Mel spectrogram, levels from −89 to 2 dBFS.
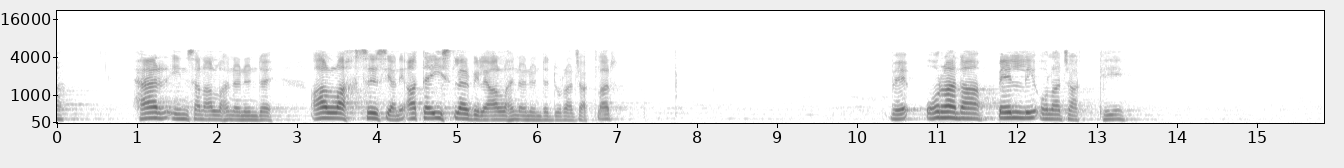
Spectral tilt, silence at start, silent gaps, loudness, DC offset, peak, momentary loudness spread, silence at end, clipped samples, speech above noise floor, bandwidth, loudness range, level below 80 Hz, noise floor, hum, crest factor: -5 dB/octave; 0 s; none; -44 LUFS; under 0.1%; -24 dBFS; 15 LU; 2.45 s; under 0.1%; 41 dB; 5.2 kHz; 15 LU; under -90 dBFS; -84 dBFS; none; 22 dB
